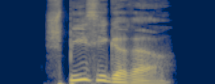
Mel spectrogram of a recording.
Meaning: inflection of spießig: 1. strong/mixed nominative masculine singular comparative degree 2. strong genitive/dative feminine singular comparative degree 3. strong genitive plural comparative degree
- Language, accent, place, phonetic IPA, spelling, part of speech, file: German, Germany, Berlin, [ˈʃpiːsɪɡəʁɐ], spießigerer, adjective, De-spießigerer.ogg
